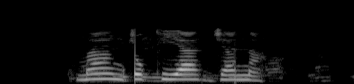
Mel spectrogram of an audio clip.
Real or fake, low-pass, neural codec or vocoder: real; 5.4 kHz; none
